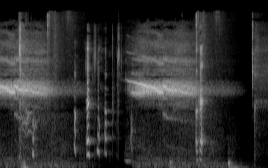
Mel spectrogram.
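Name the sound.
eagle screech sound effect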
